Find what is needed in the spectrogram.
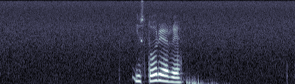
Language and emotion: Russian, neutral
